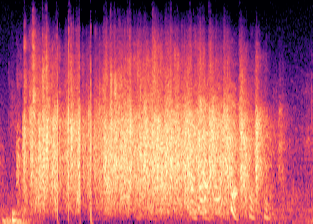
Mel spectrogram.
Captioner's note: applause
